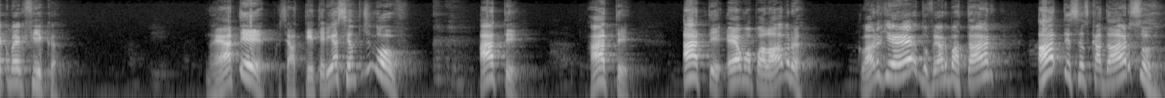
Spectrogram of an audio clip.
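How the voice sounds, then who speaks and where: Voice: medium pitch, bright, forceful tone. A teacher giving an exam-prep grammar lesson, chatty and full of joking asides and rhetorical questions.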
